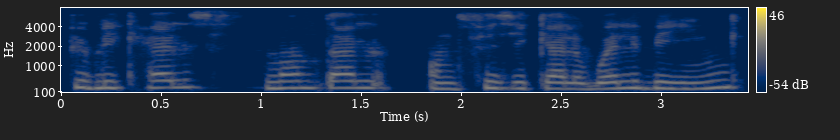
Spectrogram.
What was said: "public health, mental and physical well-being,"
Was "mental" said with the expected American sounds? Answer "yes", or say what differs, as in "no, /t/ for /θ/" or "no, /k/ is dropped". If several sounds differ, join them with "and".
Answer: no, /n/ is dropped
